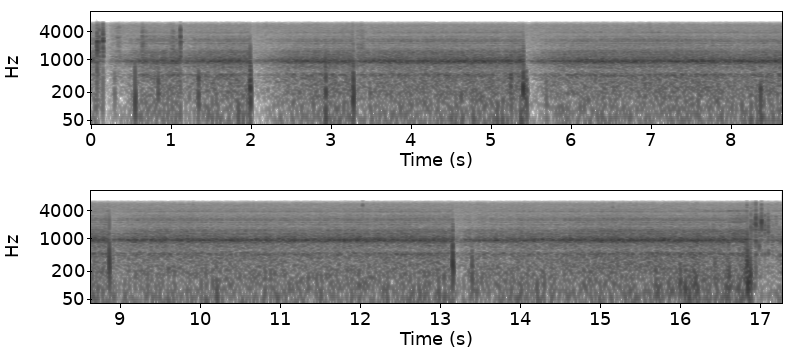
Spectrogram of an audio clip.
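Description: Steady background hiss with a constant hum in it, broken every few seconds by sharp clicks from a pocket lighter being struck and dry leaves and pine needles being handled as they are set alight.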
